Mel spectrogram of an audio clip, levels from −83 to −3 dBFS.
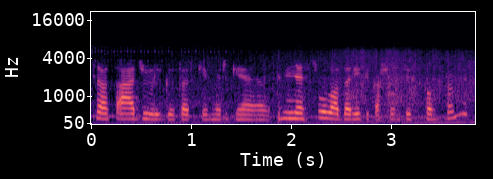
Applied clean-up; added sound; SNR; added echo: none; Engine starting; 17 dB; none.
